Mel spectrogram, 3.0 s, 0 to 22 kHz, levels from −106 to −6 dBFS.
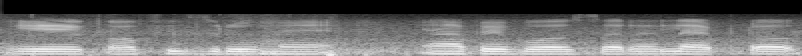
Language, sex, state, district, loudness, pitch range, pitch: Hindi, female, Odisha, Malkangiri, -15 LUFS, 160-170 Hz, 165 Hz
